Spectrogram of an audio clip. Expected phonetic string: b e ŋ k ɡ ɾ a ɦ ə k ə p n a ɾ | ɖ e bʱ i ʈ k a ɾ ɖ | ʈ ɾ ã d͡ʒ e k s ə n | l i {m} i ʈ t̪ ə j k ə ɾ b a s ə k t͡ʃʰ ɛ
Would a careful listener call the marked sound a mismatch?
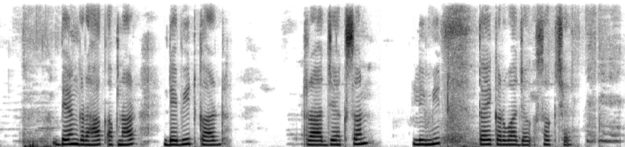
no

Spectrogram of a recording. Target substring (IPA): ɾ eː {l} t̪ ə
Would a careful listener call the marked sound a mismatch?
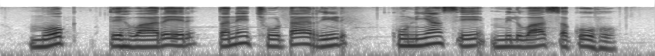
yes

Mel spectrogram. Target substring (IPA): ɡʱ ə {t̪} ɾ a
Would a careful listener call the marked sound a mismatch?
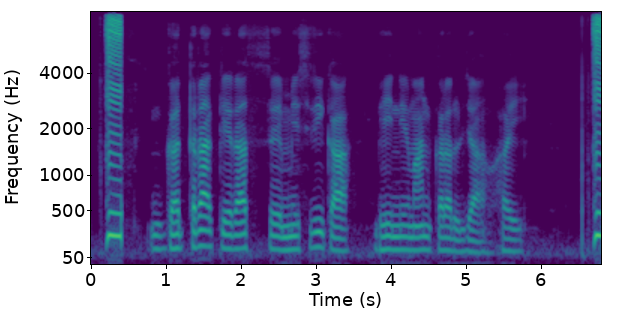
no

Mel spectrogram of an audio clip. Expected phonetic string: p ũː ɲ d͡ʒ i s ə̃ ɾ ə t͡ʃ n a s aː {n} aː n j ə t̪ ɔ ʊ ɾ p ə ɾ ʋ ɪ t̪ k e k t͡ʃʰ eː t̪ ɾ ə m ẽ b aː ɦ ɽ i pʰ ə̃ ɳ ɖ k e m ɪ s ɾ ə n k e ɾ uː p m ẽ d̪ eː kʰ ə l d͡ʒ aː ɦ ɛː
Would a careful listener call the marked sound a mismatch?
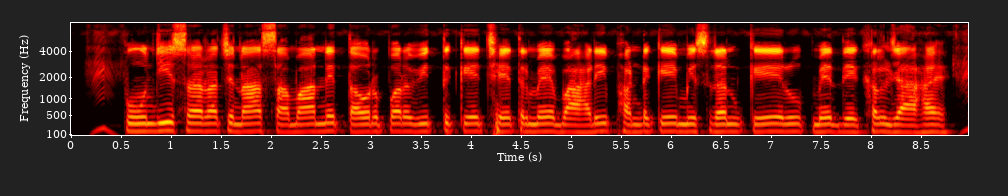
yes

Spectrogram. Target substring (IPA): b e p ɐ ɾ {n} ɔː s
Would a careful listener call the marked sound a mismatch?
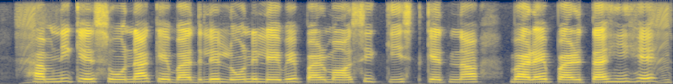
yes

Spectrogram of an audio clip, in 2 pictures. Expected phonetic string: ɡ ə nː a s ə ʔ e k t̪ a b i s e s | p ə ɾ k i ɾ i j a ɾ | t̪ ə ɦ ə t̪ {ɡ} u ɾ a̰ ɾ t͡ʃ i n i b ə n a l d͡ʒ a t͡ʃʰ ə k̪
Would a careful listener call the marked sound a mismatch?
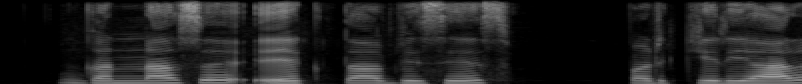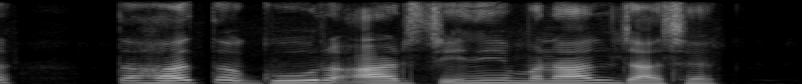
no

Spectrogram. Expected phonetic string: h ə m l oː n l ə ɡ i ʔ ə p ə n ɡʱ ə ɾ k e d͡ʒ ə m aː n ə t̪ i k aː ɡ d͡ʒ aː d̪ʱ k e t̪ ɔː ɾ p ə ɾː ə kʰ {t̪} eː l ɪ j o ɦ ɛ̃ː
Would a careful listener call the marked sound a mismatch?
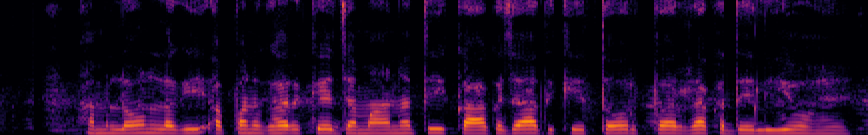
yes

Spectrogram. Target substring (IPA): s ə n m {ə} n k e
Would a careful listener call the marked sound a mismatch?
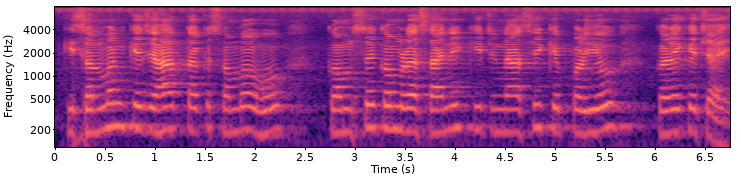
no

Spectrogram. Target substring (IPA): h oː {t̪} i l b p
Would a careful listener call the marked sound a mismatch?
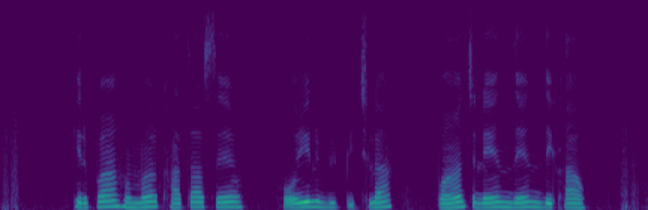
yes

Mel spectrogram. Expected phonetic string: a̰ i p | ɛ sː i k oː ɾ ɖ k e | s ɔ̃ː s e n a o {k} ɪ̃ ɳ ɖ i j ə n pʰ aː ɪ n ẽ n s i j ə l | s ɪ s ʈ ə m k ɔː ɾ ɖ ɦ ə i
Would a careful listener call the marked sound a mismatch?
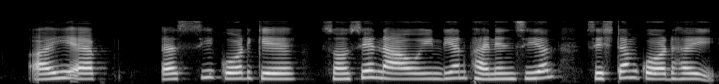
yes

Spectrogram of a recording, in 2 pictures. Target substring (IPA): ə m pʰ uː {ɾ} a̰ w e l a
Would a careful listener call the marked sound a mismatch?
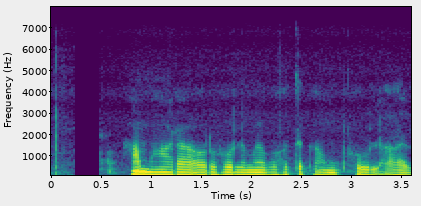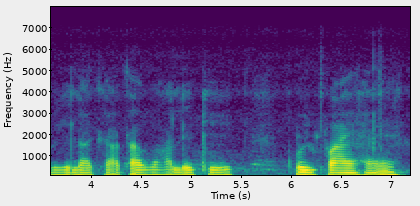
yes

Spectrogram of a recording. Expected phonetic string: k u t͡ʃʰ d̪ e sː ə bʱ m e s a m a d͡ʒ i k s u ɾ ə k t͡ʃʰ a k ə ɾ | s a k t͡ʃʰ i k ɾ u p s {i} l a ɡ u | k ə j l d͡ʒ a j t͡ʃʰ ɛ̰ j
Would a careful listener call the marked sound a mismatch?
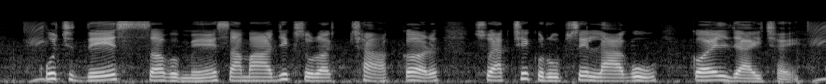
yes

